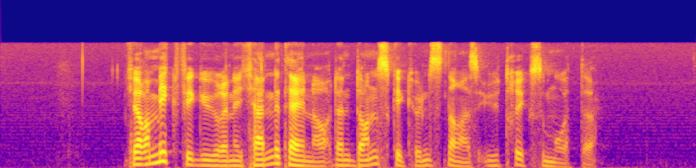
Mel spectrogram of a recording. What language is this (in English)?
Norwegian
